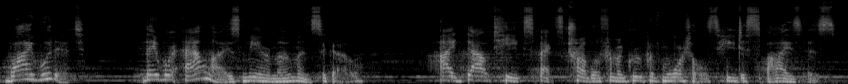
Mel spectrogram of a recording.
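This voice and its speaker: An actress playing an imperious, scholarly demon sorceress in a video game, speaking formally and with scorn for mortals. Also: female voice, low voice, animated, over music. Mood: explanatory, confident. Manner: formal, measured, haughty delivery.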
